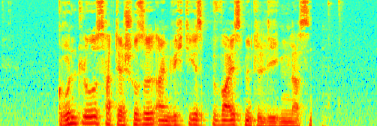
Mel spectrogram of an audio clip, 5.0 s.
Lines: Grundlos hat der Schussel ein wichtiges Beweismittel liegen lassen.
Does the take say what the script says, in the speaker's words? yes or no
yes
